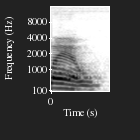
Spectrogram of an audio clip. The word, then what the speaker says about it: lev: na konci slova napríklad slovo lev píšeme ho s u nie zviera lev píšeme na konci z v ale čítame tam u lev napríklad Ďalšie slovo spev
